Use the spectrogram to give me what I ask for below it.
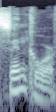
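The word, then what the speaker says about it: Cincore: For me, bro, I remember her name, Miss Sincor, 4th grade. Miss Sincor, C-I-N-C-O-R-E. Wow. Oh, yeah. That's Shout so out Miss hot. Sincor. Yeah. Sincor, but it's spelled different.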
